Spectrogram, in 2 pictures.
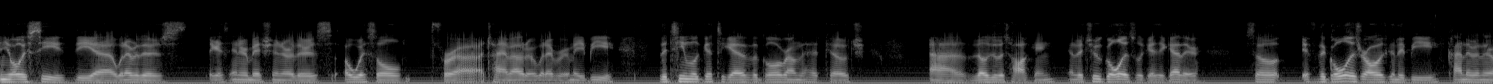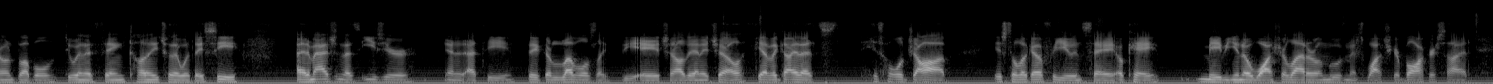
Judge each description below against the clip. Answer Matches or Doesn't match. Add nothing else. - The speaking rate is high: Matches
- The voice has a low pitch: Matches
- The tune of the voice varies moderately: Doesn't match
